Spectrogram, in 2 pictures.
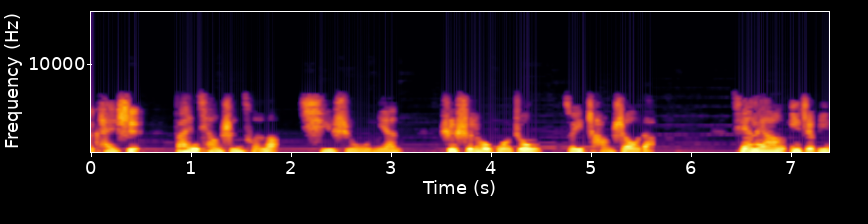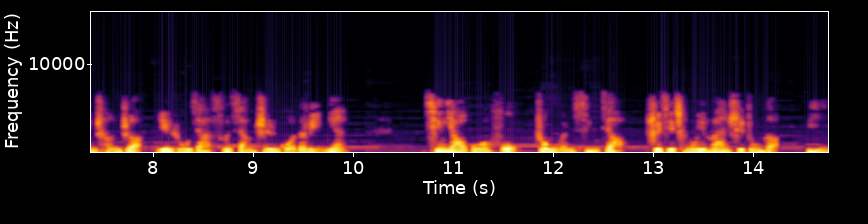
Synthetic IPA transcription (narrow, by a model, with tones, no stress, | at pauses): kʰa˥ɪʂɻ̩˨˩˦ | fa˧˥nt͡ɕʰjɑ˧˥ŋʂɤ˥ŋt͡sʰwə˧˥nlə̰˧ | t͡ɕʰi˥ʂɻ̩˧˥u˨˩njɛ̰˧˥n | ʂɻ̩˥˩ʂɻ̩˧˥ljo˥˩ʊkwɔ˧˥ʈ͡ʂʊ˥ŋt͡swe˥˩ɪʈ͡ʂʰɑ˧˥ŋʂo˥˩ʊd̪ə̰˩ | t͡ɕʰjɛ˧˥nljɑ˧˥ŋi˥˩ʈ͡ʂɻ̩˧˥pi˨˩ŋʈ͡ʂʰɤ˧˥ŋʈ͡ʂə˧ɛ˨˩ɻu˧˥t͡ɕja˥sɹ̩˥ɕjɑ˧˥˩ŋʈ͡ʂɻ̩˥˩˧kwɔ˧˥d̪ə˧li˨˩mjɛ˥˩n | t͡ɕʰi˥ŋjɑ˧˥ʊpwɔ˧˥fu˥˩ʈ͡ʂʊ˥˩ŋwə˧˥nɕi˥ŋt͡ɕjɑ˥˩ʊʂɻ̩˨˥˩t͡ɕʰi˧˥ʈ͡ʂʰɤ˧˥ŋwe˧˥ɪlwa˥˧nʂɻ̩˥˧ʈ͡ʂʊ˥ŋd̪ə̰˨˩ | pi˥˧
